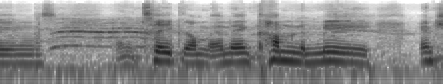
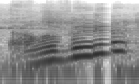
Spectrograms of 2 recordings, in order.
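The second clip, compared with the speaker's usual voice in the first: put-on questioning child; 7 semitones higher than usual. Child questions back, retold.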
